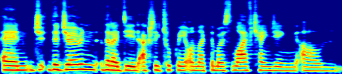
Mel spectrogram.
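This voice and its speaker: A woman's voice: mid-range voice, little pitch movement, normal speed, a little mellow, no room sound, clean studio sound. A young adult woman, co-hosting a casual chat, affirming and acting out quoted voices in her stories. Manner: chatty, affirming, acts out quoted voices while telling stories. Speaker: podcast co-host.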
